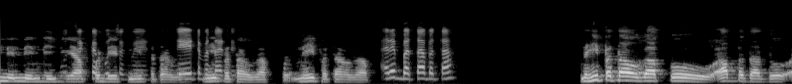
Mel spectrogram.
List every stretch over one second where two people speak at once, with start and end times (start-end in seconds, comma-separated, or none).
0.6-2.4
